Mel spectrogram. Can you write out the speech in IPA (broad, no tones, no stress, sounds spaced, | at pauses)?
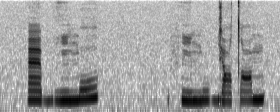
æ bʱ ĩ m o | f ĩ m u ɡ e tˤ o m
